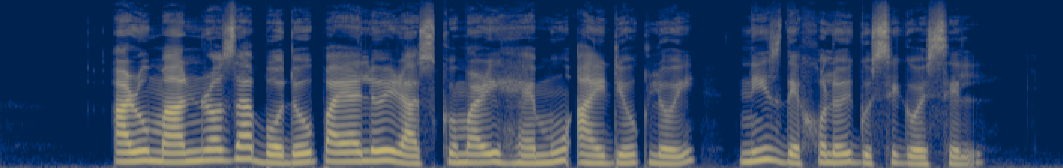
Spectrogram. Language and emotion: Assamese, neutral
